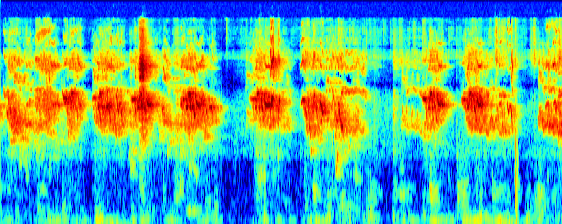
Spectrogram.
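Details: Several pet budgies give chirpy warbling phrases in short bursts with brief gaps between them, and a sharp click near the end.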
